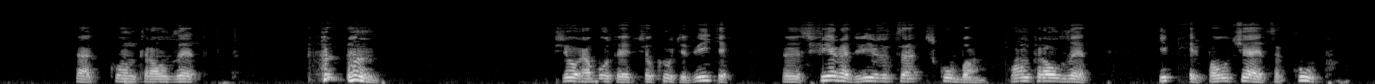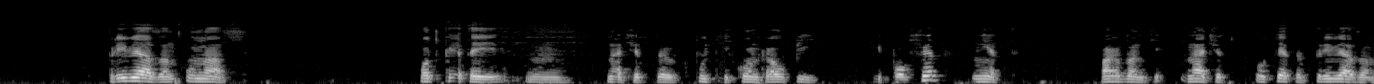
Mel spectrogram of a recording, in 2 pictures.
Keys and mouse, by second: 1.6 ctrl+z, 3.7 click, 4.7-9.2 drag, 10.1 ctrl+z, 12.7 click, 14.1-14.5 middle drag, 15.3 middle click, 16.8 shift+click, 21.2 ctrl+p, 23.9-24.5 middle drag, 26.5 middle drag.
